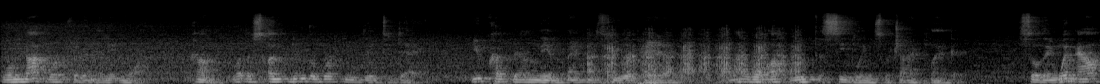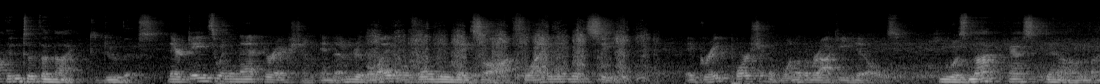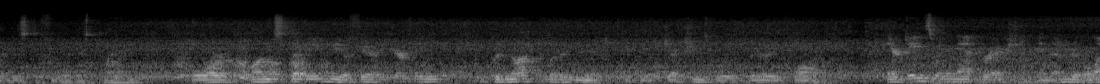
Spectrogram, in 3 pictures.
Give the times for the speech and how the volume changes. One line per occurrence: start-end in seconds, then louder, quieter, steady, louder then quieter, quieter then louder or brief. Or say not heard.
0.0-9.6 steady
10.2-32.9 steady.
